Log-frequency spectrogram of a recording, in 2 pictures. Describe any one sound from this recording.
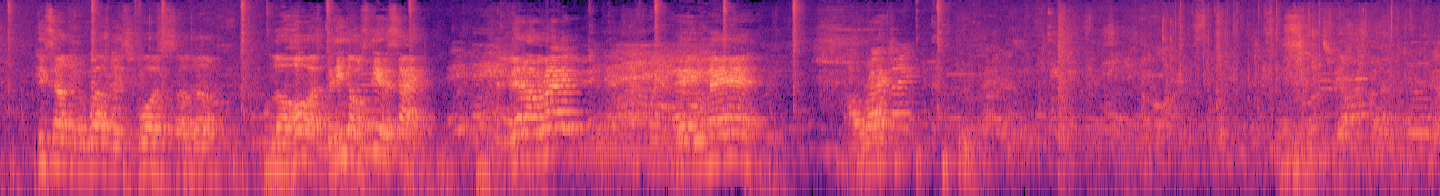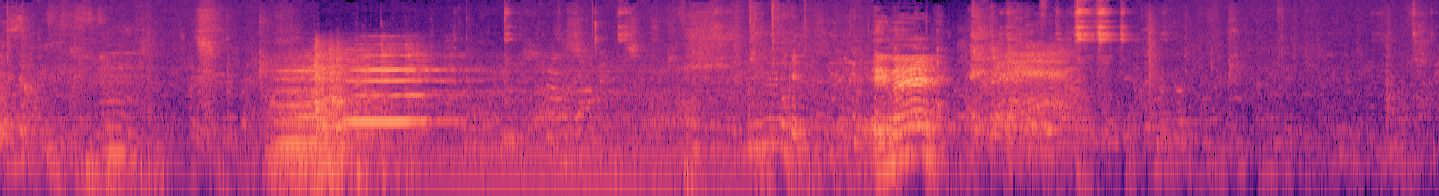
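A man plays an electric guitar.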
